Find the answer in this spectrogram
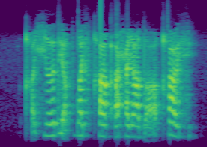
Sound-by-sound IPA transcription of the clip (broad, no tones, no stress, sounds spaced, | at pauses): qʰ ə̰ ç əː d j ḭ q dˤ y sʲ qʰ i qʼ i ħ iː dˤ a̰ qʰ ʏː sʲ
